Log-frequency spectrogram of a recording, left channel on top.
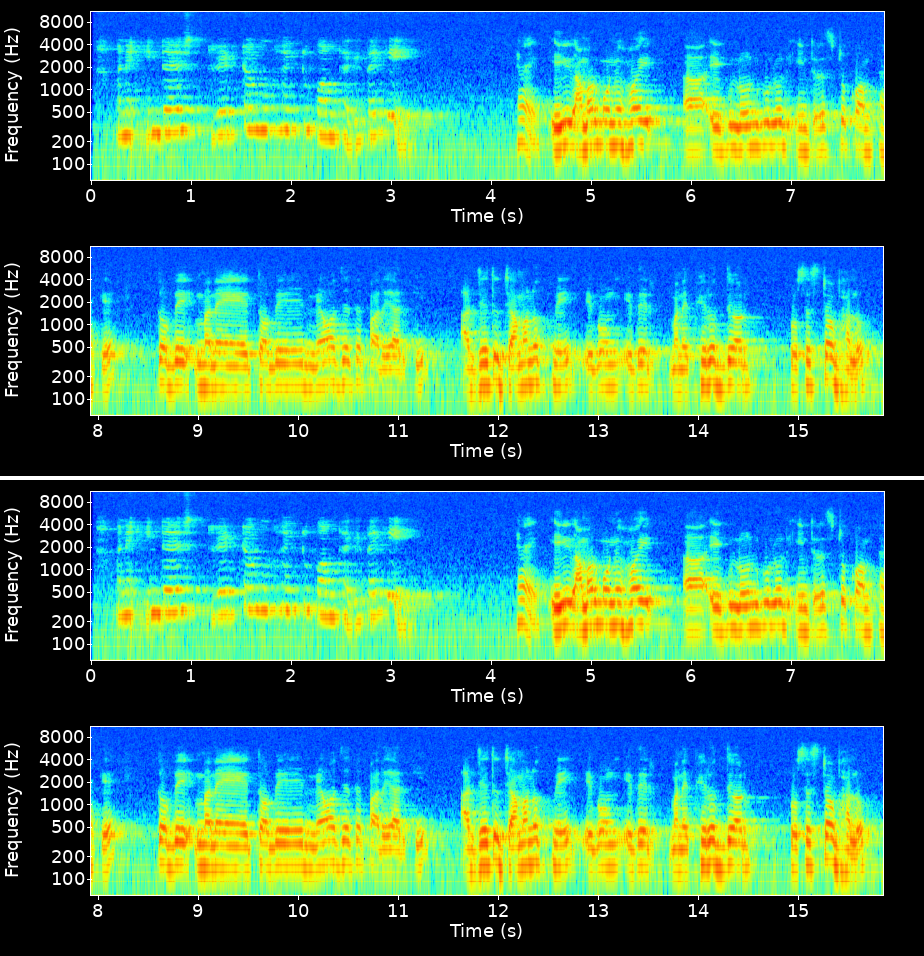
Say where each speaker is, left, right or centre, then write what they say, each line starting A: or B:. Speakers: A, on the right; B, on the right.
A: মানে ইন্টারেস্ট রেটটাও মনে হয় একটু কম থাকে তাই কি
B: হ্যাঁ এই আমার মনে হয় আহ এই লোনগুলোর ইন্টারেস্টও কম থাকে তবে মানে তবে নেওয়া যেতে পারে আর কি আর যেহেতু জামানত নেই এবং এদের মানে ফেরত দেওয়ার প্রসেসটাও ভালো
